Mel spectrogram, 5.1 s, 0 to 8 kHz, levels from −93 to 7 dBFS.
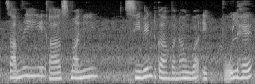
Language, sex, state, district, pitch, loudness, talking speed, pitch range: Hindi, female, Uttar Pradesh, Lalitpur, 230 Hz, -14 LUFS, 115 wpm, 215-270 Hz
